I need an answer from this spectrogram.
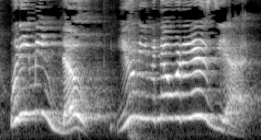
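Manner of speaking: high, fast incredulous protest; can't believe she said no; high-pitched outraged disbelief; indignant disbelief. Acted. Coralie protests the refusal.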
